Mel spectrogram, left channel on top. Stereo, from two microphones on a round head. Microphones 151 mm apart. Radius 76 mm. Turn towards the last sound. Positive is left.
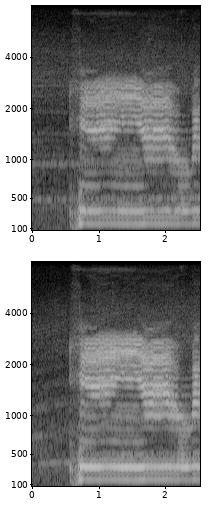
turn(degrees=-10)  # may be behind; listen again after turning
